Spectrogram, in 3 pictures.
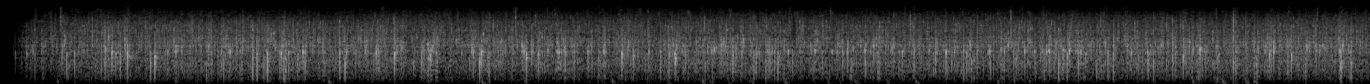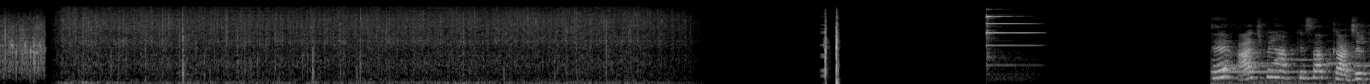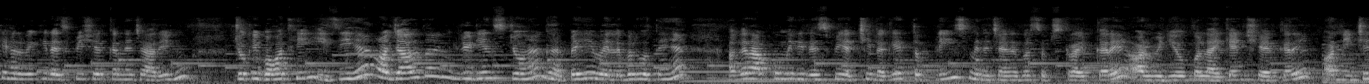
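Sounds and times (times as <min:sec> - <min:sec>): food sizzling in hot oil: 0:00.1 - 0:20.8
meat grilling over charcoal: 0:00.1 - 0:20.8.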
